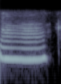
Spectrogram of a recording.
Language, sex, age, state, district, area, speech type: Manipuri, female, 30-45, Manipur, Kangpokpi, urban, conversation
